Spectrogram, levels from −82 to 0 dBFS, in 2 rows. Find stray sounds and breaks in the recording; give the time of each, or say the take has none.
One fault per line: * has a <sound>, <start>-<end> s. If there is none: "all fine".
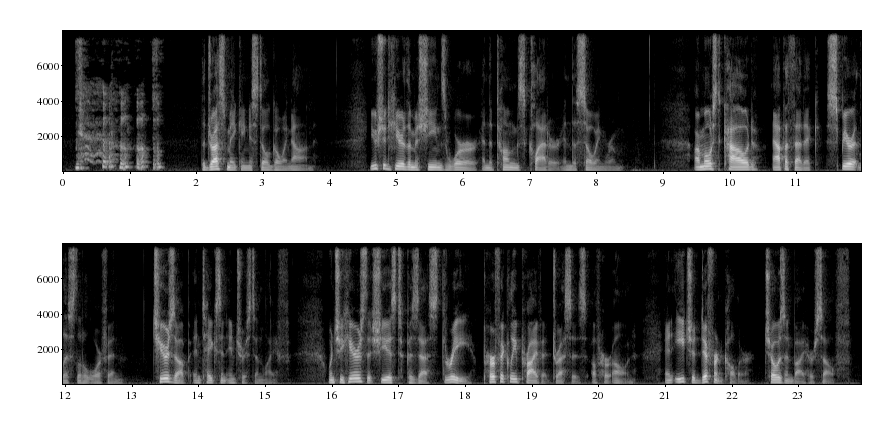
* has a laugh, 0.2-1.5 s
